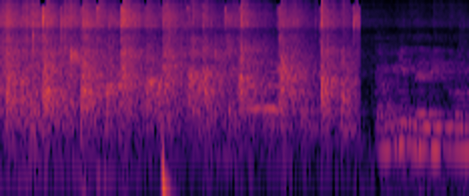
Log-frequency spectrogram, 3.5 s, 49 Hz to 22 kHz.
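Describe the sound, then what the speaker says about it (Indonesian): Classroom applause for a student group after their presentation, a dense burst of clapping from many hands lasting a few seconds before cutting off abruptly, followed by a voice beginning to speak. "tepuk tangan untuk kelompok 3"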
